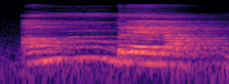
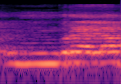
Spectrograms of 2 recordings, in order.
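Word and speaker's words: umbrella: अब आप अम्ब्रेला बोले तो आ गया, अब आप इसको गलत प्रोनाउंसिएशन देंगे, जैसे उम्ब्रेला बोल दिया आपने, यूम्ब्रेला बोल दिया, यू साउंड ये भी होता है, आप बोले यूम्ब्रेला, तो दैट इज तो रॉन्ग, फिर तो आप कभी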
